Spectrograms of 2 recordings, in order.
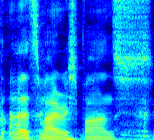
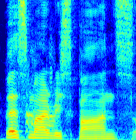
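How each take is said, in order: First: Slow, laughing through the words; laughing repeat. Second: Slow deadpan. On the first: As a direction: chuckle while repeating it. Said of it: "repeat with laugh". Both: Real, not acted.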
